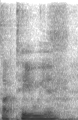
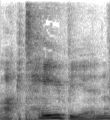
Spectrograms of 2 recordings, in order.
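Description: First: The consonant after 'Octa' is a W sound. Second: The consonant after 'Octa' is a V sound. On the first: "what sounds like he has a lisp" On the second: "this very strong, you know, powerful sounding name"

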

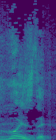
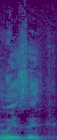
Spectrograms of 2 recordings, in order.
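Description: First: It is asked with excited amazement. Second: It is asked as a plain, neutral question.

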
